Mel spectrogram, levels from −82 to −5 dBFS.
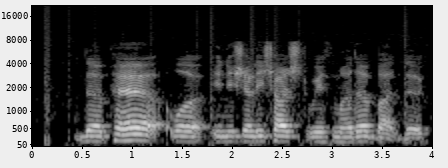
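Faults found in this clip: Artifacts throughout; background dropped and broken up into twinkling specks between phrases. Overdone noise removal: noise suppressor set too aggressive, pulling individual frequency bands down whenever they sit near its noise estimate, taking quiet speech components with them.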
